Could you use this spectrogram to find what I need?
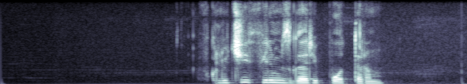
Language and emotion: Russian, neutral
